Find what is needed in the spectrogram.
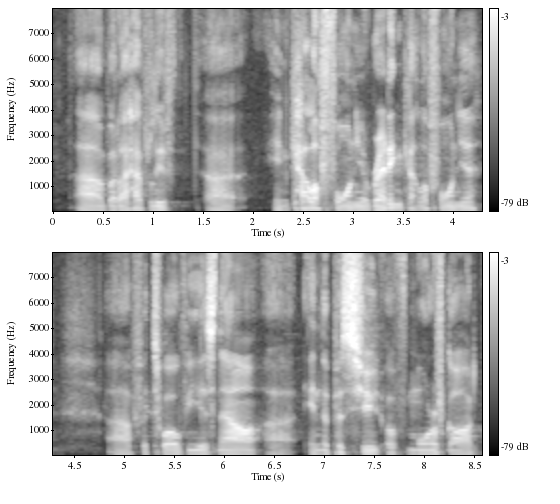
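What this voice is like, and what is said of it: Australian accent. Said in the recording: “I have an Australian accent, if you can't tell. I haven't lost it.”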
